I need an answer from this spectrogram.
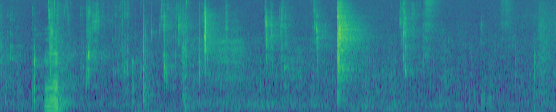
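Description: Close-up mouth sounds of eating crispy fried chicken: wet chewing with scattered crunches and mouth clicks. A short falling vocal sound comes about half a second in, and a louder crunch about three and a half seconds in.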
